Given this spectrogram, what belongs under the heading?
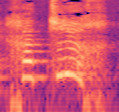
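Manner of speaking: high angry command; shouted. A narrator's reading. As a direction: shout them back down. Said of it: "schreeuwde hij".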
